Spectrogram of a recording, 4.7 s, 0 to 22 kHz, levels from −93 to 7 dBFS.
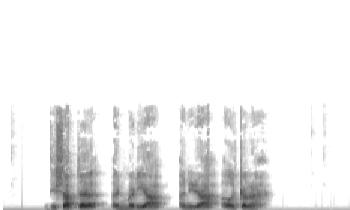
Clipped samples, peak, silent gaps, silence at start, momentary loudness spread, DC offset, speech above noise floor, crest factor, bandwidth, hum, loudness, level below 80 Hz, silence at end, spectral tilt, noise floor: under 0.1%; -2 dBFS; none; 0.65 s; 15 LU; under 0.1%; 45 dB; 20 dB; 11 kHz; none; -22 LUFS; -60 dBFS; 1.15 s; -3.5 dB/octave; -66 dBFS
